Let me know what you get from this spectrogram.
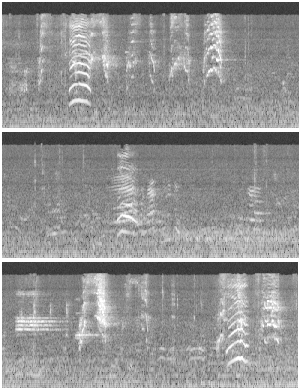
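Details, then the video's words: A lost baby monkey cries for its mother, who stays at the top of a tree until she comes down. Rising-and-falling whistled cries with bright overtones recur every few seconds, with a steady buzzy tone midway and a constant low rumble beneath. "Poor Pity Monkey Baby Calling His Mom"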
